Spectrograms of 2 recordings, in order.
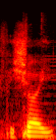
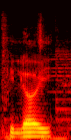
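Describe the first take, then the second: First: The middle consonant is a double-L sound. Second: The middle consonant is a plain single L. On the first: The speaker calls it right. "se escribe con doble L ... es un apellido bien vasco, entonces es Filloy" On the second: The speaker calls it wrong. "algunos le dicen Filoy, mal dicho"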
